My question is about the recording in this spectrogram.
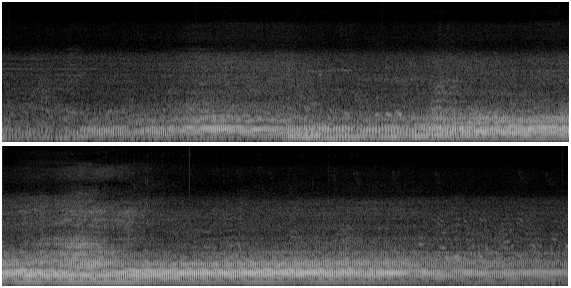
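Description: A motorcycle engine running steadily over people talking. It becomes fuller and louder about seven seconds in and eases off shortly before the end.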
